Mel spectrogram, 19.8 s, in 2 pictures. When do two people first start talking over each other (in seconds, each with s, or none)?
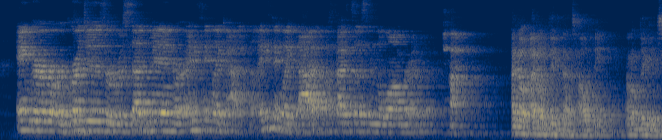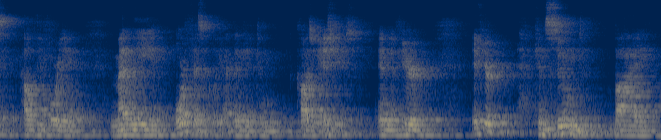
none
